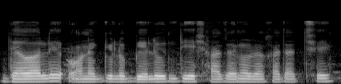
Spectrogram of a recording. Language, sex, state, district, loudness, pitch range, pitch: Bengali, male, West Bengal, Cooch Behar, -18 LUFS, 125-135 Hz, 130 Hz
